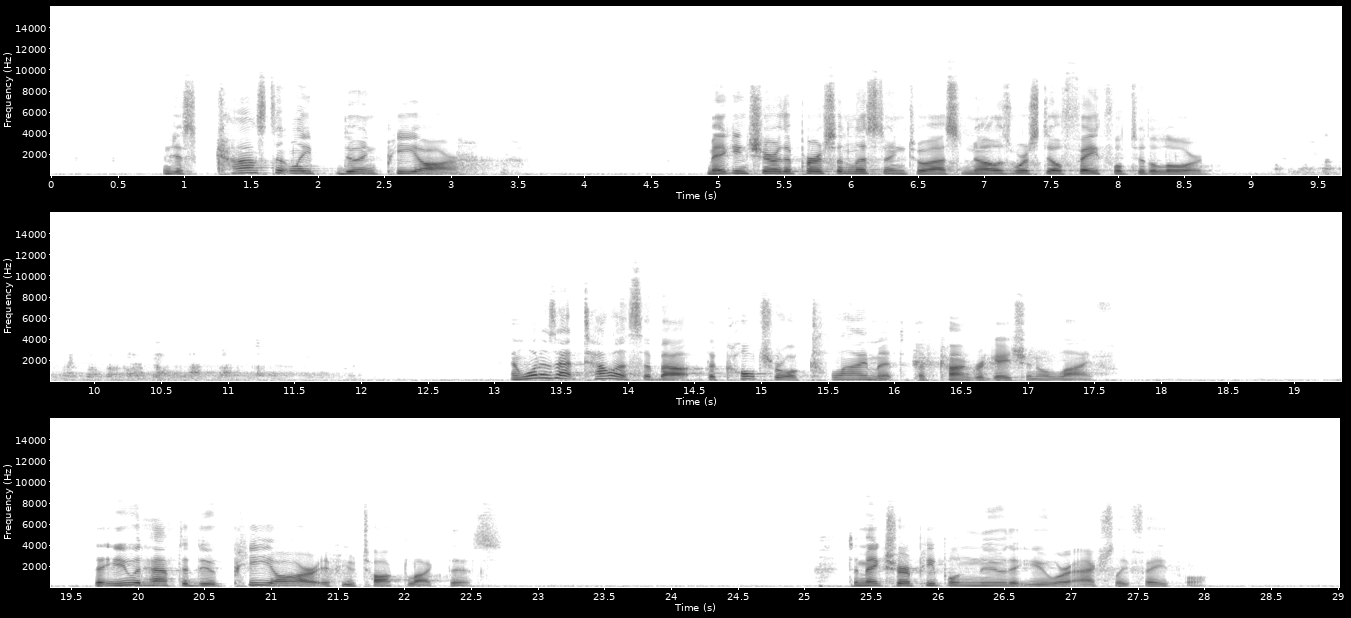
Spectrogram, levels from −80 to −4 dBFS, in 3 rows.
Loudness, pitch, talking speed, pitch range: -34 LUFS, 135 Hz, 110 wpm, 115-170 Hz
